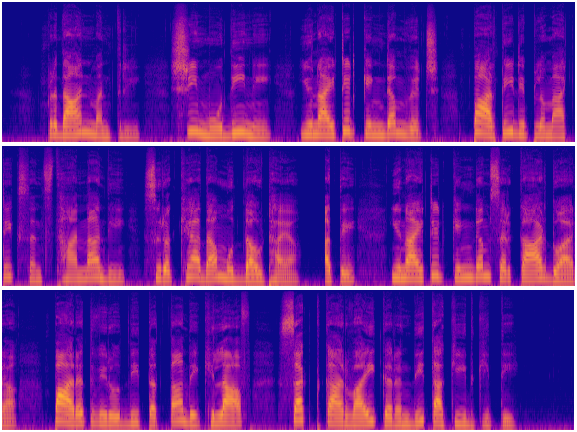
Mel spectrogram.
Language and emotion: Punjabi, neutral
